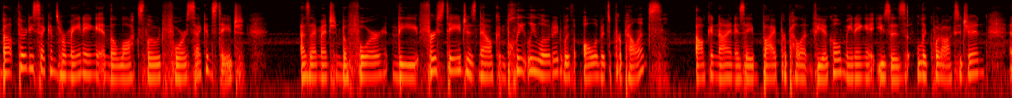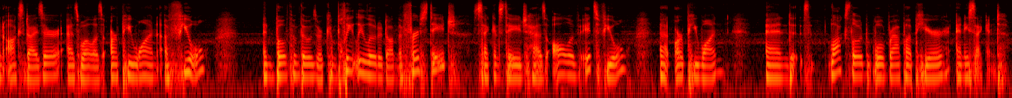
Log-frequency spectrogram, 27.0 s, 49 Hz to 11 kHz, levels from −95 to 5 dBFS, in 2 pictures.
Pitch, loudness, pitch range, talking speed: 160 Hz, -44 LUFS, 155-175 Hz, 165 wpm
